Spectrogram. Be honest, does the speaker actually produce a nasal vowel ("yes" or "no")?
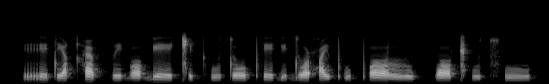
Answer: no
